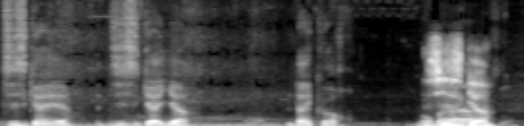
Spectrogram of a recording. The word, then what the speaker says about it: Disgaea: prononce Disgaea.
